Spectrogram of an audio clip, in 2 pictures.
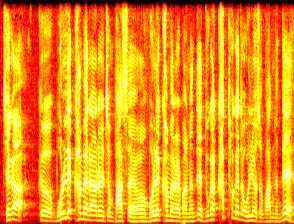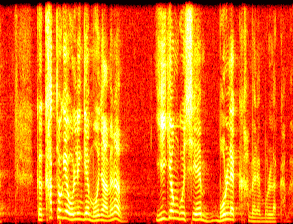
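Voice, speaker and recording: A man's voice: a little high, expressive, moderate pace, a bit bright. A male pastor preaching a youth service sermon in a conversational storytelling way, asking the congregation questions.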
